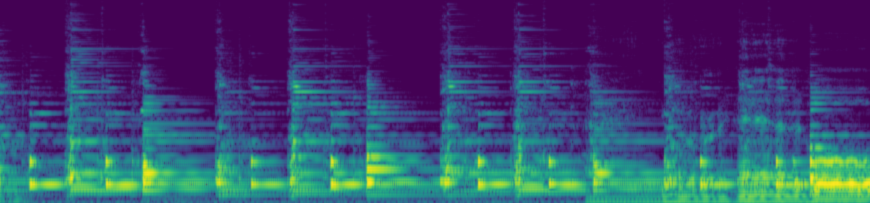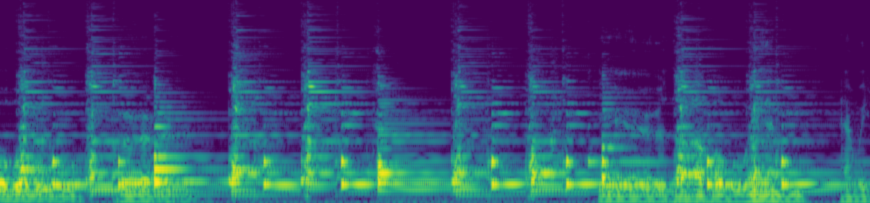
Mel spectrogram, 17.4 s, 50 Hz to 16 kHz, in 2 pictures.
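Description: Five-string banjo strummed in a slow three-quarter-time 'bump-ditty' pattern on a D7 chord, evenly spaced strokes throughout.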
